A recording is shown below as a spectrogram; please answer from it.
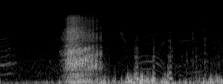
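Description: A pony snorts once, a short loud blast of breath through its nostrils about half a second in, the way a horse clears its nostrils. Hooves crunch on the gravel afterwards.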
